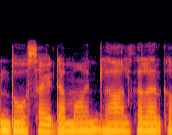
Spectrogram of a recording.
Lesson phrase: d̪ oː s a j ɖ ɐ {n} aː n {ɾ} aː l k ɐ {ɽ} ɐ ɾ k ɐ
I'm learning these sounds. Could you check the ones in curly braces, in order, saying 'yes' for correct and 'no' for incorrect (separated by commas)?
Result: no, no, no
